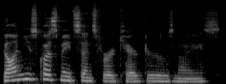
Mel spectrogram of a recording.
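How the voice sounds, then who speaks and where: Mid-pitched streamer voice, casual gaming commentary, thinking aloud, rambling, faint game music behind. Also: lively intonation, fast. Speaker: video game livestreamer.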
